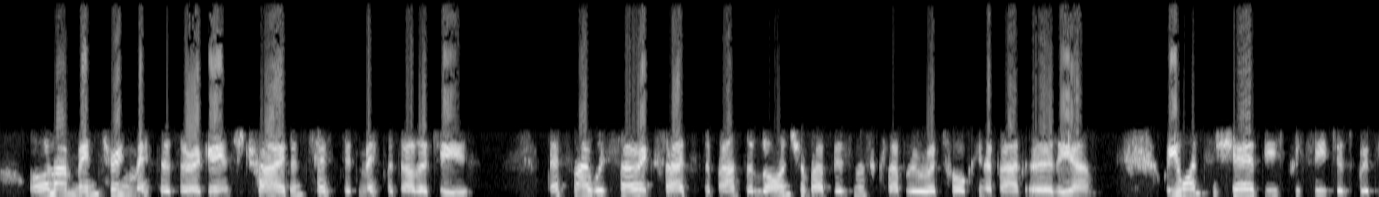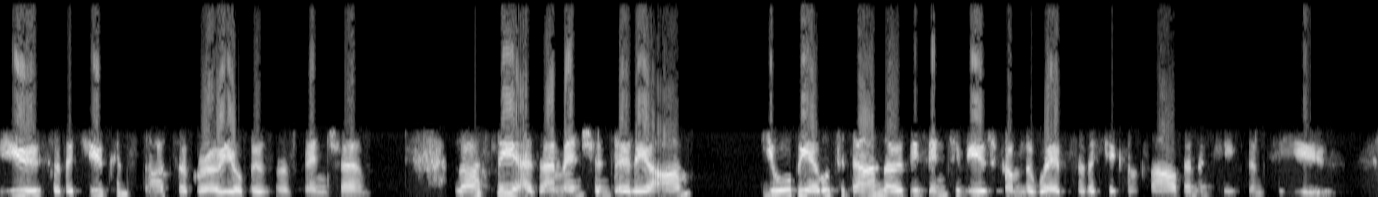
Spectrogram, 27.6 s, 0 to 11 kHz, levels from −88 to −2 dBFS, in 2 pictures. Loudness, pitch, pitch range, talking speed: -16 LUFS, 200 Hz, 185-230 Hz, 160 wpm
